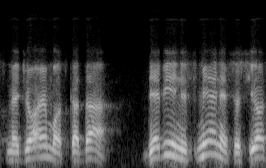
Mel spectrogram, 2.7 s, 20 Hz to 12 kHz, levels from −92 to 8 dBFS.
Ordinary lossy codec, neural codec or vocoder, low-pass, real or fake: Opus, 32 kbps; none; 10.8 kHz; real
